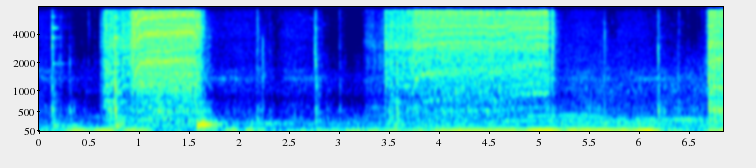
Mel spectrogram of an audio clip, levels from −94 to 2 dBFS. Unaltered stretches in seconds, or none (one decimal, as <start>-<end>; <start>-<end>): 0.0-1.9; 3.7-6.8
